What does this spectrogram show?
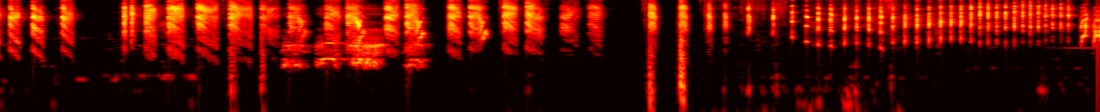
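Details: {'text': 'Long-tailed shrike training recording for competition birds: loud, varied high chips and harsh squawky notes in fast sequences, a short pause, then an accelerating trill of very rapid ticking notes.'}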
